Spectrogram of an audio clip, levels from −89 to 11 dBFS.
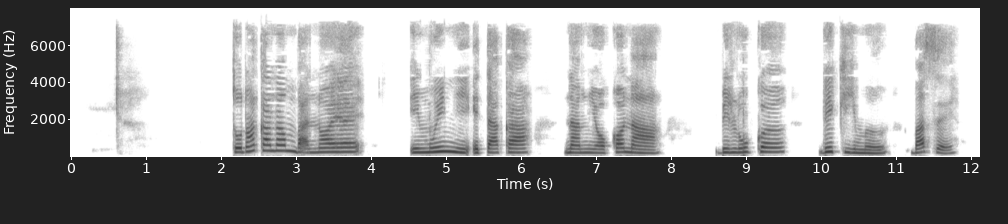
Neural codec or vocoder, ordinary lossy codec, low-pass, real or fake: codec, 16 kHz, 4 kbps, X-Codec, HuBERT features, trained on LibriSpeech; AAC, 32 kbps; 7.2 kHz; fake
